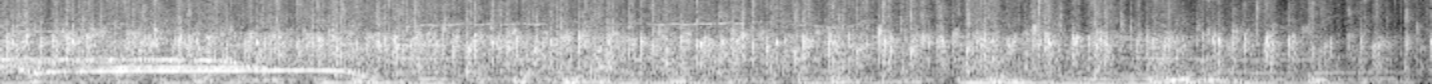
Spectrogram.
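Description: An audience applauds a comedian coming on stage, with dense, even clapping throughout that eases slightly toward the end.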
